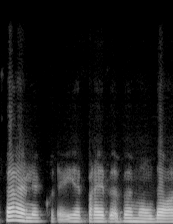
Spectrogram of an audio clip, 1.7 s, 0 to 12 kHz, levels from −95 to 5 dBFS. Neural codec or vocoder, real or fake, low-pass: codec, 24 kHz, 0.9 kbps, WavTokenizer, small release; fake; 10.8 kHz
